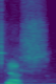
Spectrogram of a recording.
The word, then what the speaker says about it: snus: It's pronounced snus, is it not? Snus or snus, it depends on where you're from.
